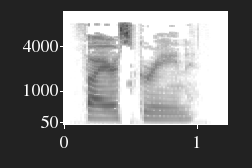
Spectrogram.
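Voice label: "fire screen", British English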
